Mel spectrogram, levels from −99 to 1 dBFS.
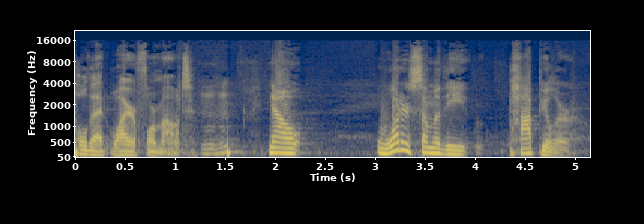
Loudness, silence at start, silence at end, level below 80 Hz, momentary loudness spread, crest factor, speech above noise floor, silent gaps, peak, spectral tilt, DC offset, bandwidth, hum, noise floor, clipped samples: -19 LUFS; 0 s; 0.15 s; -56 dBFS; 10 LU; 14 dB; 35 dB; none; -4 dBFS; -6 dB/octave; under 0.1%; 15 kHz; none; -53 dBFS; under 0.1%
